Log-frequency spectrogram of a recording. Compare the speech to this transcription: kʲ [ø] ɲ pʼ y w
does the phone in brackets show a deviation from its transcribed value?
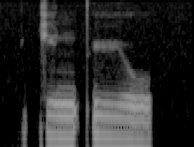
no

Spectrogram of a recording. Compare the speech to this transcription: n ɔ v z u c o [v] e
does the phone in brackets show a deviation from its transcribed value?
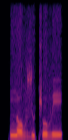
no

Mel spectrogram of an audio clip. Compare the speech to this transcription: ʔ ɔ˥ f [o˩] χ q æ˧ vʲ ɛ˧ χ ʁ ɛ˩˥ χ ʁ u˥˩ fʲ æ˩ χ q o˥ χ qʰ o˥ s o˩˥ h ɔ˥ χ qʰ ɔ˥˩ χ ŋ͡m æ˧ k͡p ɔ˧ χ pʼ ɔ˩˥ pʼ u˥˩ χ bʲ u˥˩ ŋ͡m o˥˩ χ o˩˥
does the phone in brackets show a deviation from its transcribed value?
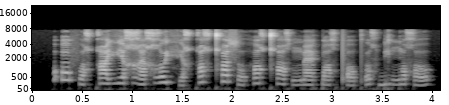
no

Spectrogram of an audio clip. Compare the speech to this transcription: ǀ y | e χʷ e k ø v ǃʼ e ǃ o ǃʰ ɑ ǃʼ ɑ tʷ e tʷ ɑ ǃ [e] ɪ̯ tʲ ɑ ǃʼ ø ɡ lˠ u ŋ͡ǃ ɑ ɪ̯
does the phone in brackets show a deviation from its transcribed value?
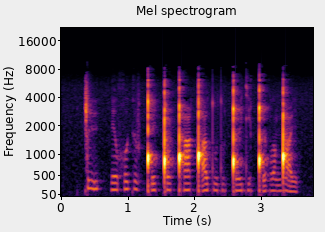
yes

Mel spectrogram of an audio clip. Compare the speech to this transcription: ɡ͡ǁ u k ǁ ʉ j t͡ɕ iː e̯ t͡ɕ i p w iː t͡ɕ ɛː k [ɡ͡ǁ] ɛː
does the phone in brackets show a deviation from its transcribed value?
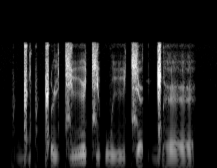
no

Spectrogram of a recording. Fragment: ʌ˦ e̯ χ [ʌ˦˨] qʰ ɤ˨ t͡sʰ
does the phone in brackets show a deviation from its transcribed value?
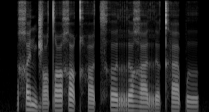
no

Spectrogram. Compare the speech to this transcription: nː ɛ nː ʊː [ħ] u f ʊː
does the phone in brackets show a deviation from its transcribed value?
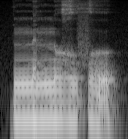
yes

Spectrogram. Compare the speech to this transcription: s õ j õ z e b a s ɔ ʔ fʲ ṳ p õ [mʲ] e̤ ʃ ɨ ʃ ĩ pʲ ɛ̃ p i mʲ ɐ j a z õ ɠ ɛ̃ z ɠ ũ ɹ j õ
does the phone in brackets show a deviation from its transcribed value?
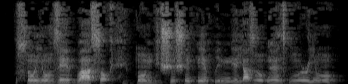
yes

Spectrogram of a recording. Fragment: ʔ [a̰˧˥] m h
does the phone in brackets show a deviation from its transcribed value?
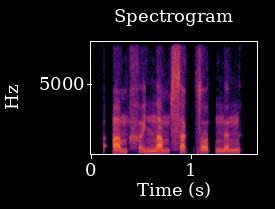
yes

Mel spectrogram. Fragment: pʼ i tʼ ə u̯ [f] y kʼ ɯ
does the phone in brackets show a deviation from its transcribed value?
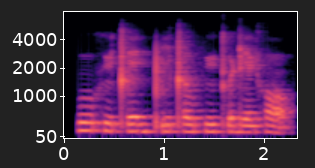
no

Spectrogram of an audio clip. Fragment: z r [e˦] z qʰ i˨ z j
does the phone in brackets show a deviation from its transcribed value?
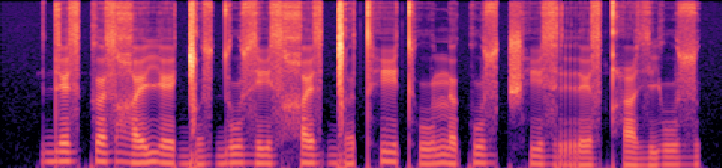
yes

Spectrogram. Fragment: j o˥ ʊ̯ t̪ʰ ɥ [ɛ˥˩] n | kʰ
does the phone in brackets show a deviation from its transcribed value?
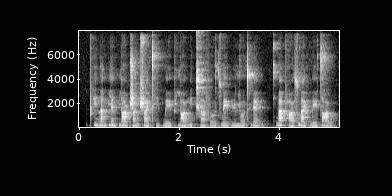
no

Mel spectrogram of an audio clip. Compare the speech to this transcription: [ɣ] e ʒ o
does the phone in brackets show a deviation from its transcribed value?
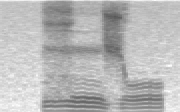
no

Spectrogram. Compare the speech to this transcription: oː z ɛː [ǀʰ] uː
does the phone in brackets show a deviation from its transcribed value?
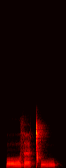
no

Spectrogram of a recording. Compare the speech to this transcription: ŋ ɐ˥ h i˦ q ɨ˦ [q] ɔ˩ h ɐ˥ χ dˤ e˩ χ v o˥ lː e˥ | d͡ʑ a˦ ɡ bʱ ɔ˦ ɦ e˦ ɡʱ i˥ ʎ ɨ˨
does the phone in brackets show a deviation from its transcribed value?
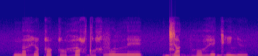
no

